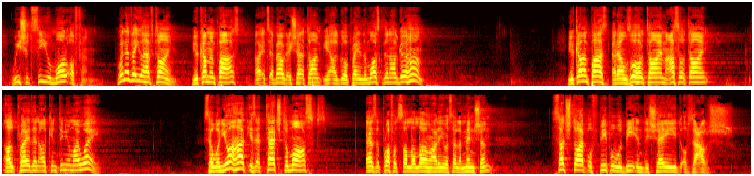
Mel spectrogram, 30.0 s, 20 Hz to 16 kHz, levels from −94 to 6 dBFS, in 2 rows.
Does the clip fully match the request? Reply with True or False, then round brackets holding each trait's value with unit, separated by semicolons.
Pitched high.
True (195 Hz)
